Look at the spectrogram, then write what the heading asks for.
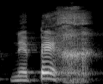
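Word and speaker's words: נפש: que al salírsele el nepesh, apúntalo ahí, el alma en el hebreo es nepesh, se pronuncia nepej, la CH en hebreo se pronuncia como J, nepesh, murió.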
